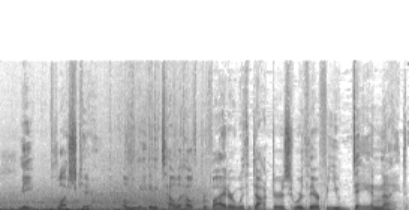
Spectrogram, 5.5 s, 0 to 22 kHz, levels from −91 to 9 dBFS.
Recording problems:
animal sounds; loud; throughout; 1 dB below the speech

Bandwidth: 15.5 kHz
